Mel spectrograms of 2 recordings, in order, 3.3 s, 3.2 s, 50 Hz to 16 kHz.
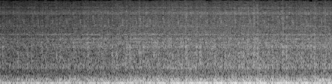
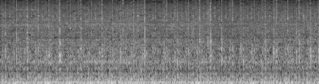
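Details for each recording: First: Big-block squarebody truck after topping up transmission fluid and adjusting the carburetor, heard at the tailpipes: deep steady V8 idle, no miss detected, maybe slightly fluttery; normal idle. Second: Old big-block Chevy squarebody truck, neglected with possibly dragging front brakes, idling: loose ticking puff about three a second over the rumble; exhaust leak visibly coming out; exhaust manifold leak.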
